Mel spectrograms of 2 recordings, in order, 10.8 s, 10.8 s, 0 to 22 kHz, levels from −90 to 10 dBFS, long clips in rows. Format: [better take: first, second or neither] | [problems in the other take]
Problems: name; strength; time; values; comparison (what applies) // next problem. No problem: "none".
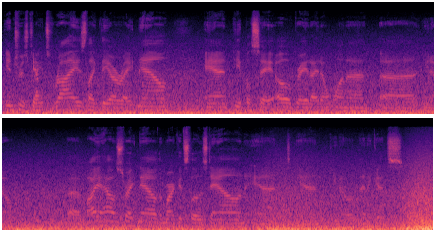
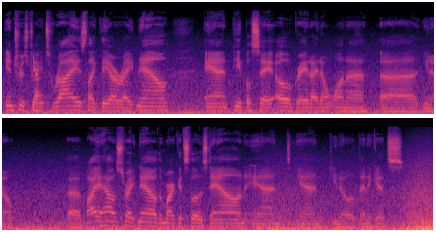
second | wind noise on the microphone; heavy; 3 dB below the speech; occasional gusts in the second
